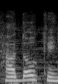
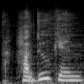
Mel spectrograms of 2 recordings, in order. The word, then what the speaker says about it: Hadoken: the theoken and yes that's how it's pronounced hadoken you know do like do reaso not do but but saying haduken does sound Funny.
